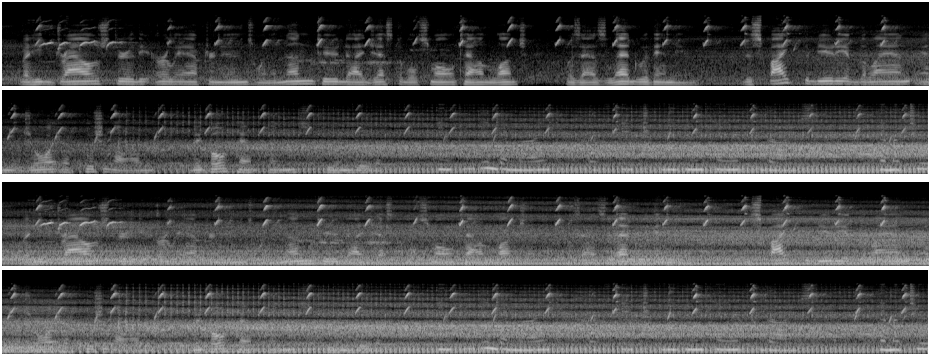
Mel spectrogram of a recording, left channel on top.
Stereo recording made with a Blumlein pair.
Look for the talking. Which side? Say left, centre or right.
centre.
